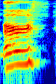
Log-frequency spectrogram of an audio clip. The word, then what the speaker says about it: Irth: So Earth, and Earth is spelled IRTH. It like birth, but without the B.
